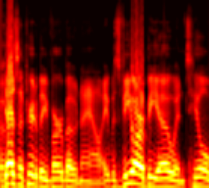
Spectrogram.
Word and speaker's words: VRBO: It does appear to be Verbo now.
